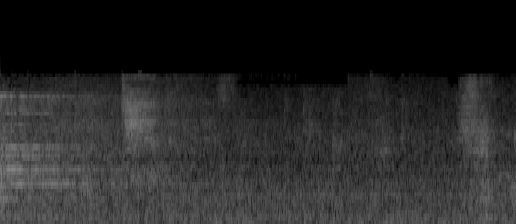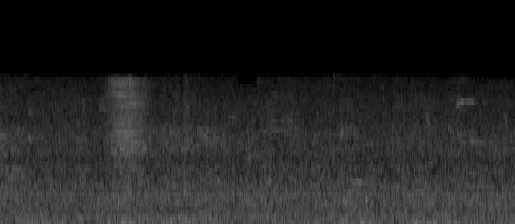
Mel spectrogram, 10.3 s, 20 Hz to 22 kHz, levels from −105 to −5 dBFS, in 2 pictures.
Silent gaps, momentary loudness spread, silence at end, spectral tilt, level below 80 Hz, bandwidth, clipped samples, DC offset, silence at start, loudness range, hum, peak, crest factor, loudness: none; 12 LU; 0 s; -2 dB/octave; -76 dBFS; 5.6 kHz; under 0.1%; under 0.1%; 0 s; 6 LU; none; -40 dBFS; 22 dB; -63 LUFS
